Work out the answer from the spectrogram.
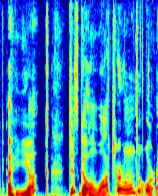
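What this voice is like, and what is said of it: Goofy impression of a man. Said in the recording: “That goofy impression is so good ... That was excellent.”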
